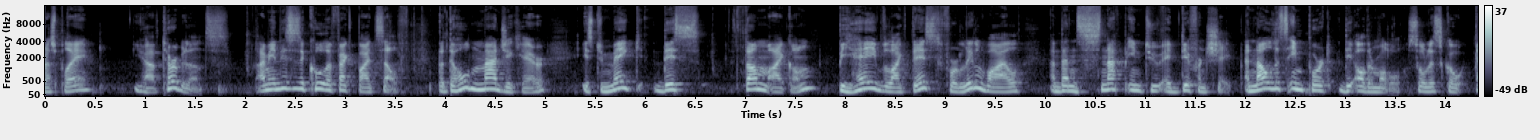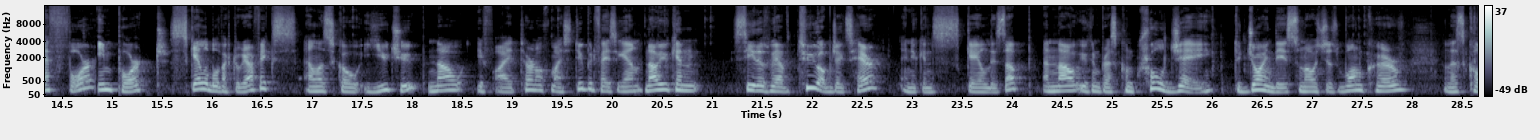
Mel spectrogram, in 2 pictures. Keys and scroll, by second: 0.1 space, 2.0 space, 2.1 alt+shift+z, 2.2 space, 3.4 alt+shift+z, 3.6 space, 6.6 space, 7.9 space, 12.0 alt+a, 12.0 ctrl+s, 14.3 F4, 23.1 s, 24.2 s, 26.0 ctrl+j.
